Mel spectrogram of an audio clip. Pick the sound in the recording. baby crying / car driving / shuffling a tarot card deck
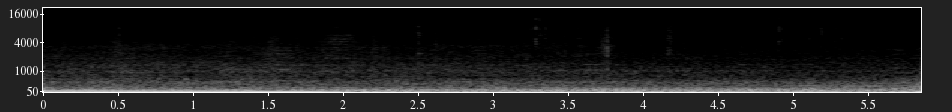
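car driving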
